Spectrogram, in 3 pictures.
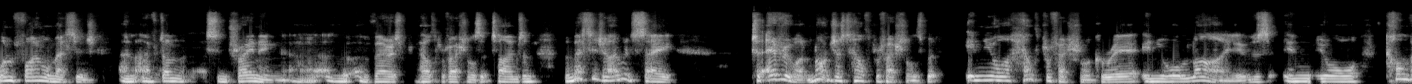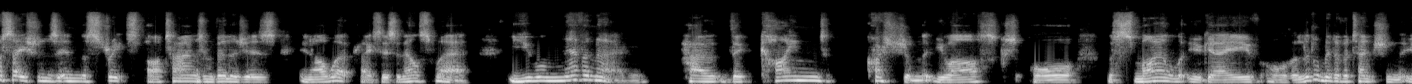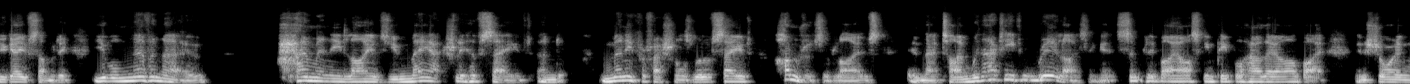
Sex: male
